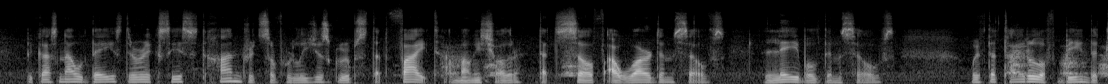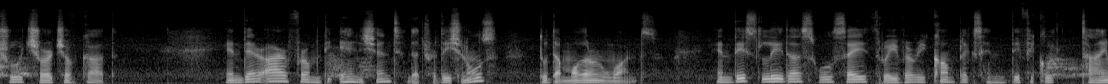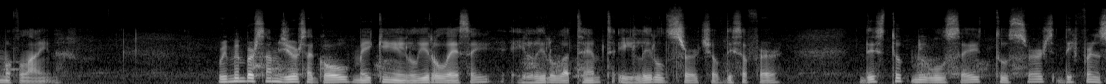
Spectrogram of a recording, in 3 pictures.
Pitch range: 95-115 Hz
